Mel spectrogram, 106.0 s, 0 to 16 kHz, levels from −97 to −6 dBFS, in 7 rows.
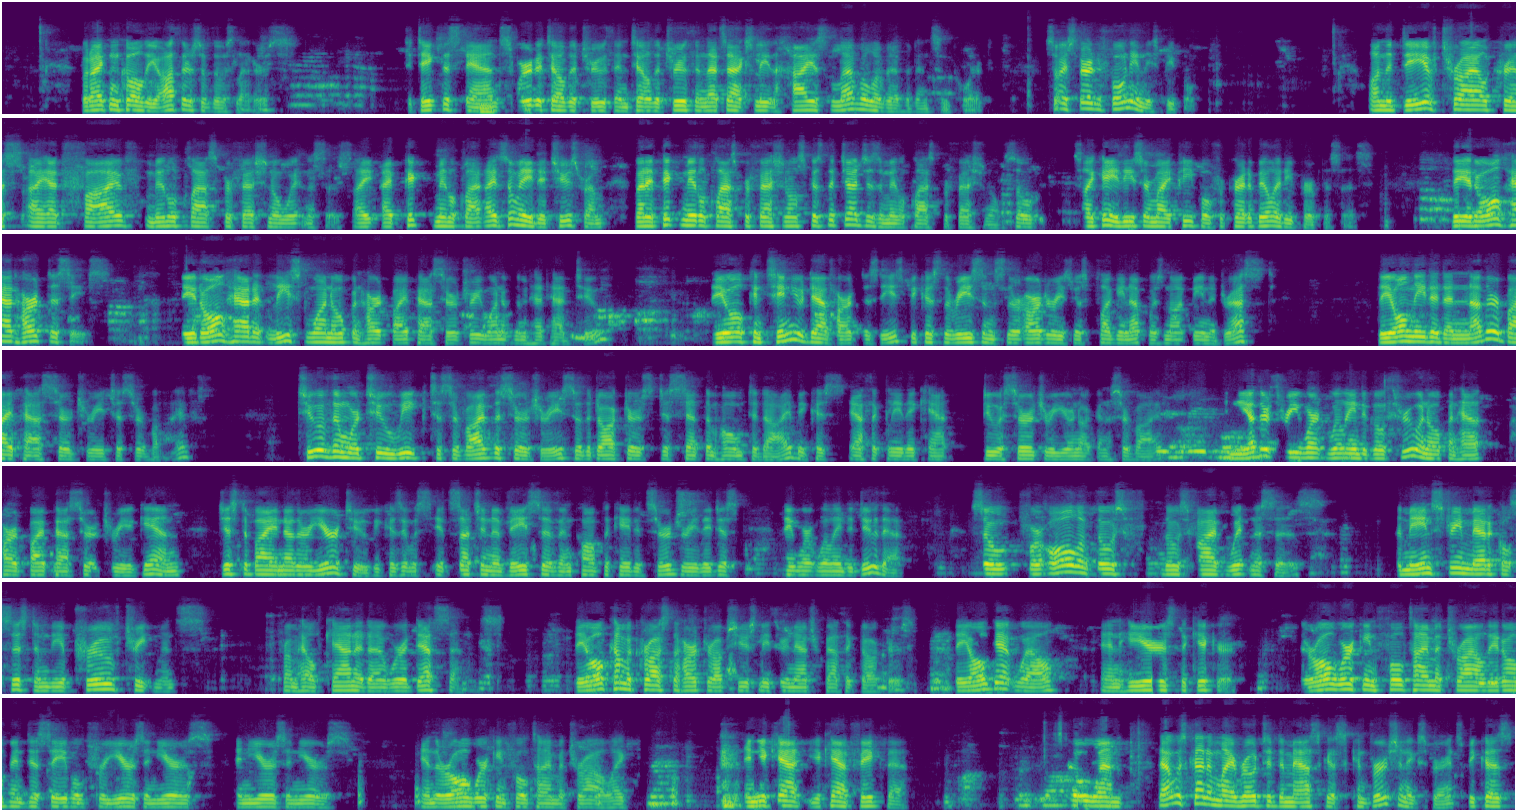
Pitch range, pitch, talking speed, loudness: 125-160 Hz, 140 Hz, 170 wpm, -21 LUFS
